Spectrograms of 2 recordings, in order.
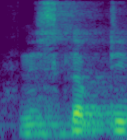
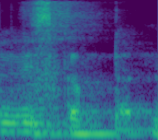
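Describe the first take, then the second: First: निष्कपटी said with a final long "ee"; wrong form. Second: निष्कपट said ending on "t" with no ee; correct form. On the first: Teacher shows the misspelling, निष्कपटी ending in a long ee. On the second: Teacher gives the correct form, निष्कपट with no ee ending. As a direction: end निष्कपट cleanly on the t. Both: Shown as a demonstration. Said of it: "निष्कपटी नहीं".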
